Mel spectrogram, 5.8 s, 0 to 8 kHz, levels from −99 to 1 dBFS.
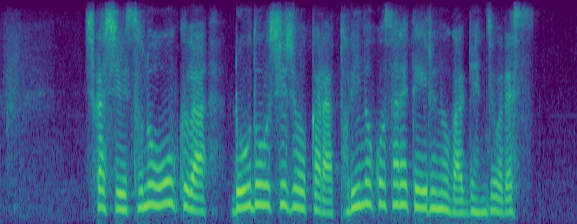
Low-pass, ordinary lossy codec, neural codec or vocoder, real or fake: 7.2 kHz; Opus, 16 kbps; none; real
